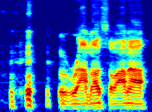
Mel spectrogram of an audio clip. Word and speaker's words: Ramaswamy: Ramaswamy.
